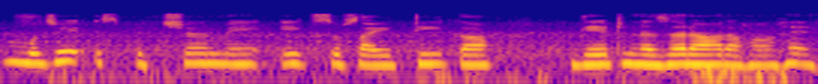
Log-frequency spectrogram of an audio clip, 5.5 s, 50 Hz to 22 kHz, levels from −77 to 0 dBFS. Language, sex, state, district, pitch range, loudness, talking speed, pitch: Hindi, female, Chhattisgarh, Raipur, 210-230 Hz, -15 LUFS, 130 wpm, 220 Hz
